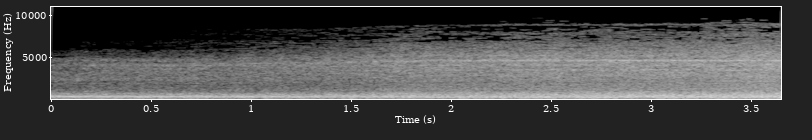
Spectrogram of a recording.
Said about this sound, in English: The plane starts to take off.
